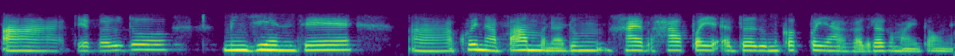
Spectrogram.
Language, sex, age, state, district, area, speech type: Manipuri, female, 18-30, Manipur, Kangpokpi, urban, conversation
